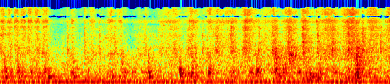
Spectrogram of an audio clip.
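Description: Faint handling noises: scattered small clicks and rubbing, with one slightly louder click near the end, over a low steady hum.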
